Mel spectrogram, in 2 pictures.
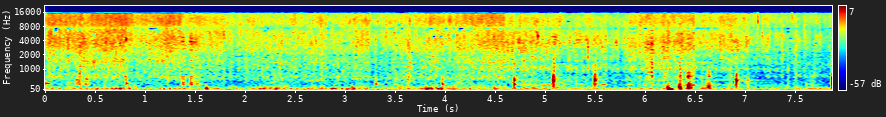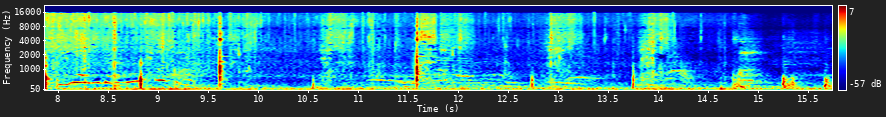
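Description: Cucumber pieces fry with cumin in hot oil in a pan: a loud bright sizzle at first that gradually softens, broken by repeated spatula scrapes and clicks against the pan.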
